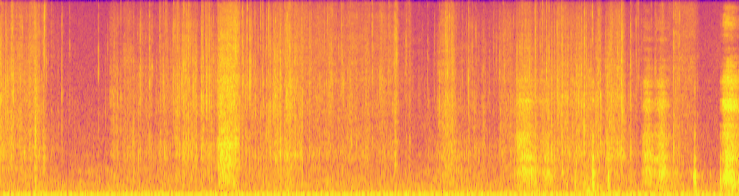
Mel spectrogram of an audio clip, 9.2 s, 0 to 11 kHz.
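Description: Thin green tissue paper lying flat on a table is rubbed and smoothed by fingertips and long nails, then pressed flat by the hands. The result is a steady, soft crinkling and rustling with brighter bursts of crackle near 3 and 9 seconds.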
